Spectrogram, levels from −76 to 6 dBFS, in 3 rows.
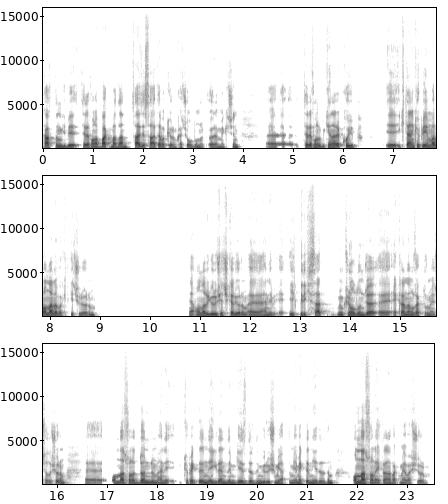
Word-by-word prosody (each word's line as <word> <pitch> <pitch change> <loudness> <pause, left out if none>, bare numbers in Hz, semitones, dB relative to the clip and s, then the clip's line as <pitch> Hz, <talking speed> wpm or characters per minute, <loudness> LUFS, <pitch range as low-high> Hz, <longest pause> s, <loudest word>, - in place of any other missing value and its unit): kalktığım 120 +1 +4
gibi 100 - +1
telefona 110 -1 +2
bakmadan 175 +6 +4
sadece 115 -6 +4
saate 115 - +2
bakıyorum 90 0 -3
kaç 95 0 -8
olduğunu 95 -2 -4
öğrenmek 95 -1 -4
için. 200 - -4 0.5
Eee, - - -1 0.6
telefonu 140 -3 +2
bir - - -7
kenara 130 -3 +3
koyup, 175 +1 +1 0.5
iii, 105 -1 +3
2 - - -7
tane 135 -3 +5
köpeğim 130 -4 +2
var 165 +1 +6
onlarla 135 -7 +6
vakit 95 - -7
geçiriyorum. 90 - -5 1.8
Ya, - - -3
onları 135 +1 +2
yürüyüşe 140 +3 +2
çıkarıyorum. 115 -3 0
Eee, 95 -1 0
hani, 105 -2 -2
e 90 - -11
ilk 130 0 -3
1-2 125 0 -1
saat 115 -1 -1
mümkün 120 +2 -1
olduğunca, 110 +4 +3
eee, 95 0 -1
ekrandan 115 0 +1
uzak 120 +1 -1
durmaya 100 -3 -5
çalışıyorum. 155 - -4 0.4
Eee, - - -5 0.2
ondan 145 -2 +3
sonra 125 -5 -1
döndüm, 125 -2 +2
hani, 100 -3 -2 0.3
köpeklerimle 110 -4 0
ilgilendim, 100 -2 -1
gezdirdim, 95 -1 -1
yürüyüşümü 100 +2 -1
yaptım, 95 0 -5
yemeklerini 100 0 0
yedirdim. 95 - -2 0.4
Ondan 155 0 +7
sonra 105 -8 -1
ekrana 95 0 -2
bakmaya 95 -1 -4
başlıyorum. 90 - -7
115 Hz, 150 wpm, -24 LUFS, 100-130 Hz, 1.8 s, Ondan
